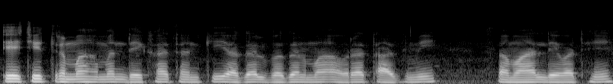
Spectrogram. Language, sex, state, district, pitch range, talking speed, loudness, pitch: Chhattisgarhi, male, Chhattisgarh, Raigarh, 110-125 Hz, 125 wpm, -18 LUFS, 115 Hz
